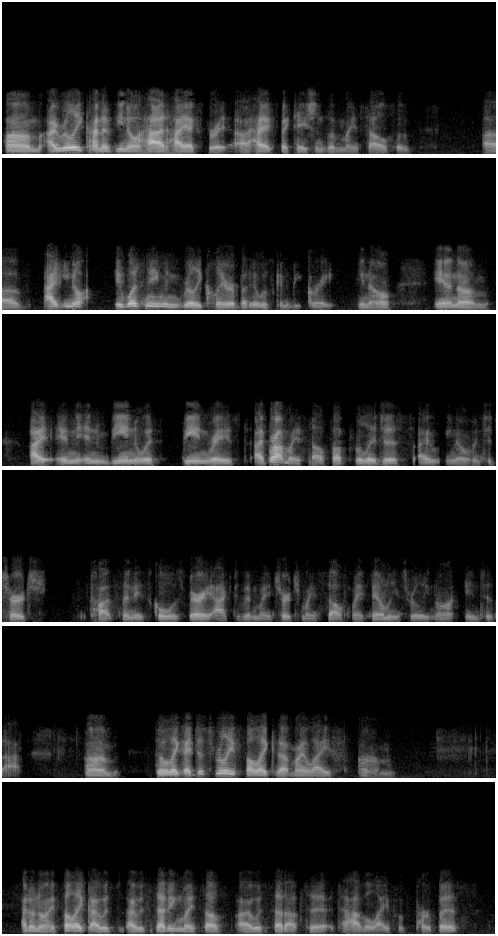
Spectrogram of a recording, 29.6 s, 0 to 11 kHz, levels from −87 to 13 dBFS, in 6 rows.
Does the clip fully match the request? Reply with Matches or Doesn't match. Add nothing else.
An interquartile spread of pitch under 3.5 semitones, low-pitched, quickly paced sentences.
Matches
